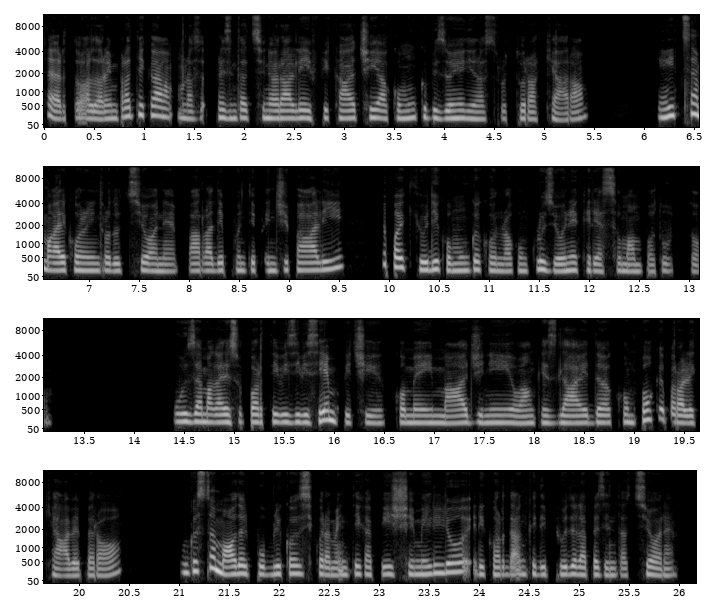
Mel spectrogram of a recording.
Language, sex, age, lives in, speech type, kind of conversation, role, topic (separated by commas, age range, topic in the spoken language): Italian, female, 20-24, Italy, read, expert-assistant, expert, Come si prepara una presentazione orale efficace per la scuola?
